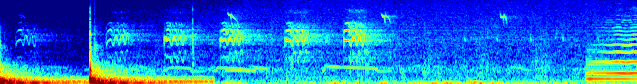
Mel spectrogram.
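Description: A deep drum struck twice, about a second apart, each hit ringing low and dying away. Under and after it, birds chirping in short repeated calls.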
